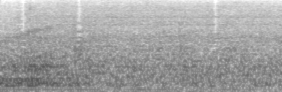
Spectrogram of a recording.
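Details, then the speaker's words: Antique metal-cutting band saw from estate sale, first power-up after move: low, even hum with soft whir, no knocking or grinding; runs slow, smooth and healthy, good speed for metal. "Nice and slow. That's good for metal. That's smooth. Yeah. What a nice machine."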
